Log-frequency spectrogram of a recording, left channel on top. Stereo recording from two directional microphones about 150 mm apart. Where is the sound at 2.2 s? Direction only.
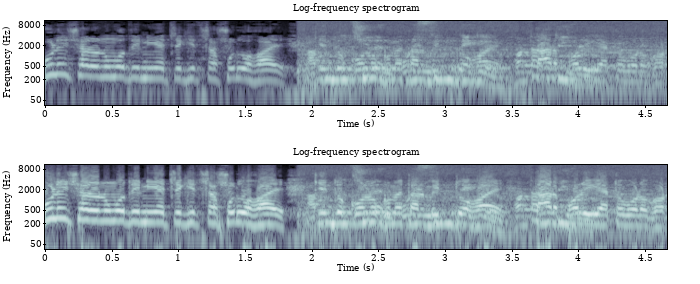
Centre (ahead or behind).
